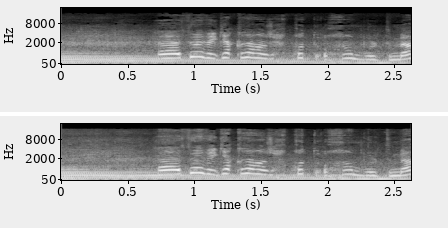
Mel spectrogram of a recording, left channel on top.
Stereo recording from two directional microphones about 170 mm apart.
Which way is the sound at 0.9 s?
15° left (ahead or behind).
